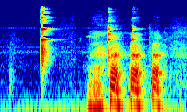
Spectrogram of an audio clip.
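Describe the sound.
A single bright clink of glass beer bottles knocking together rings out sharply and fades, followed shortly by a voice speaking a few syllables.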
